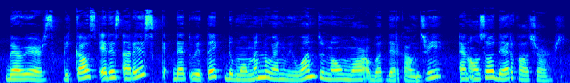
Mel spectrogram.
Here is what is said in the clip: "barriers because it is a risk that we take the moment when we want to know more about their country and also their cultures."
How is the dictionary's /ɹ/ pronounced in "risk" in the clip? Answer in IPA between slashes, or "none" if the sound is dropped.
/ɹ/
